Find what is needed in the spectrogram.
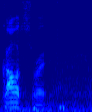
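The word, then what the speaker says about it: Gauss: have the G rifle gos I have the gun G rifle Goss rifle both are correct it literally just depends on who's saying it that pronouncing it that's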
